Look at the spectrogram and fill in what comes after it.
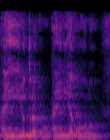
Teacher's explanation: آواز ناک کے بانسے میں لے جائیں گے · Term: ادغام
